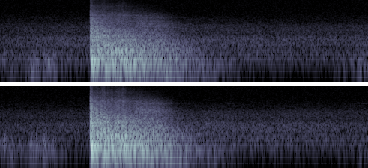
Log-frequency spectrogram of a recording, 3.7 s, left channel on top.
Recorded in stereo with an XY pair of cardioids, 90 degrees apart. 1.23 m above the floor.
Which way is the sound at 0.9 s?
60° right.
